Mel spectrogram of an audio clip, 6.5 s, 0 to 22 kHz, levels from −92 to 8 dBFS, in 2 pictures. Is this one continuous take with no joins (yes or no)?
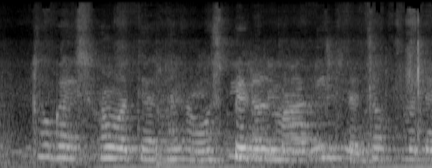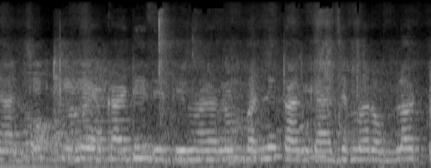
yes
